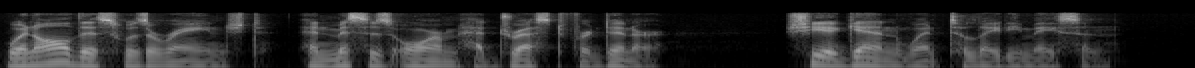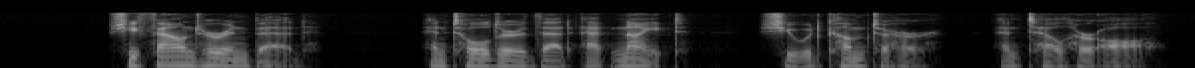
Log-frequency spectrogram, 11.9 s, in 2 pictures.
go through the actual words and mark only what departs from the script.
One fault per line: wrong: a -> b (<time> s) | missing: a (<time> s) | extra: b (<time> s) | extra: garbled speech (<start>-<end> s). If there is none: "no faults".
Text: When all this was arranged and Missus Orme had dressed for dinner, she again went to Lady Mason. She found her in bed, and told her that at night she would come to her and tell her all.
no faults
